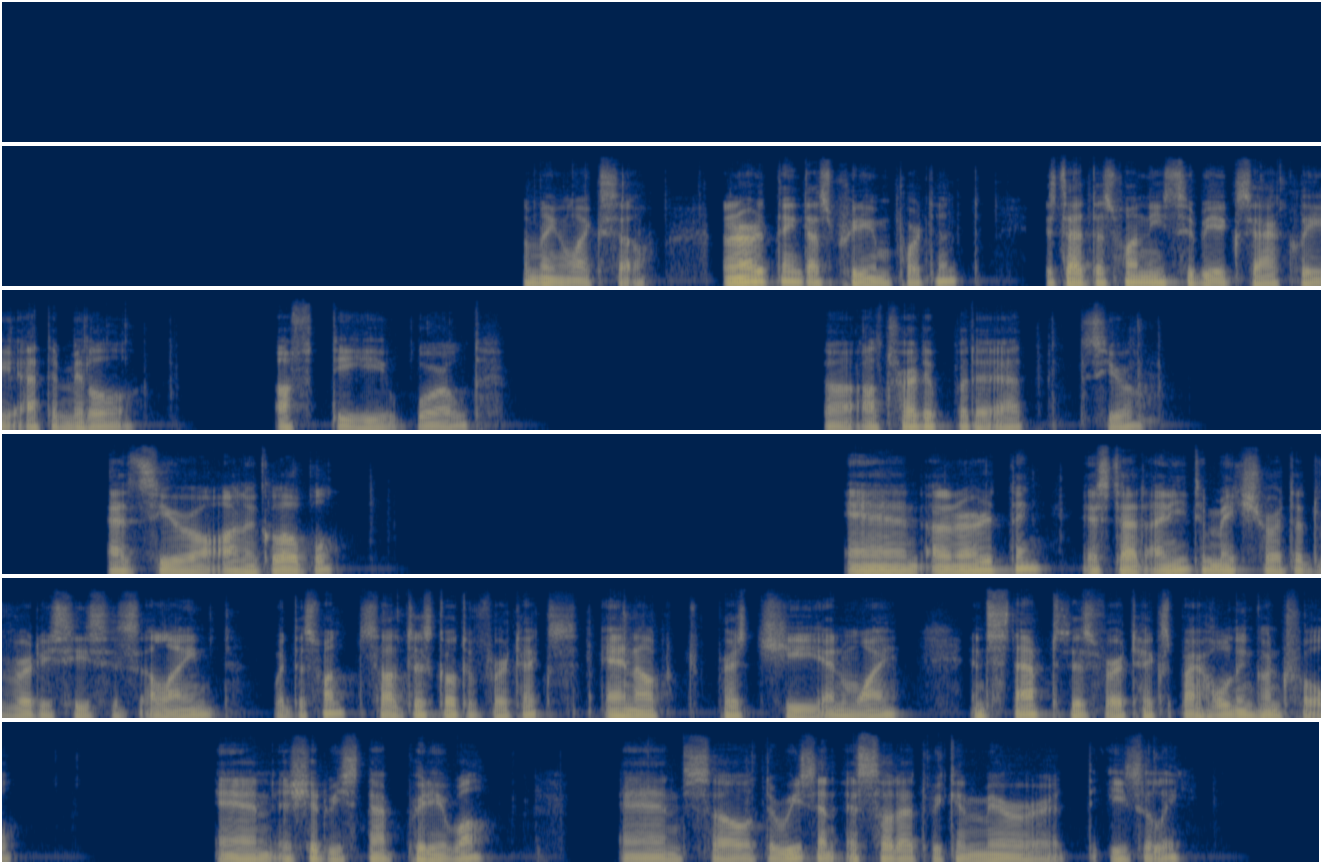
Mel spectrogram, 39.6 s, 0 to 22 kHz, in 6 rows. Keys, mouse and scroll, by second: 0.7 middle click, 1.3 middle click, 1.9 g, 2.1 click, 2.5 g, 8.8 click, 9.3 shift+middle click, 9.8 shift+middle click, 11.9 g, 13.1 b, 14.0 n, 15.2 click, 17.0-19.3 drag, 19.2 ctrl+z, 19.2 g, 19.6 g, 21.1-23.0 drag, 23.8 click, 27.4-28.5 drag, 35.6 Tab, 36.2 z, 36.6 middle click, 39.2-39.5 drag.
